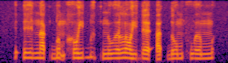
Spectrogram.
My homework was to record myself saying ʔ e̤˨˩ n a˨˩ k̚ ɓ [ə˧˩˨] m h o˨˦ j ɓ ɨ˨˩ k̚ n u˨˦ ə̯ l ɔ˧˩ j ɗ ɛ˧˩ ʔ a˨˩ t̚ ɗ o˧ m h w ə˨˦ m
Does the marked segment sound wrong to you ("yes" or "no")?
yes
